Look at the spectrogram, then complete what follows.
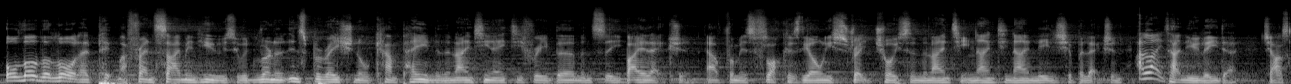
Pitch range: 95-115 Hz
